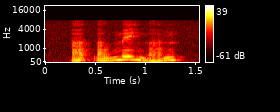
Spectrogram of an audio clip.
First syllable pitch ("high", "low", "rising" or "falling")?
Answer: rising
